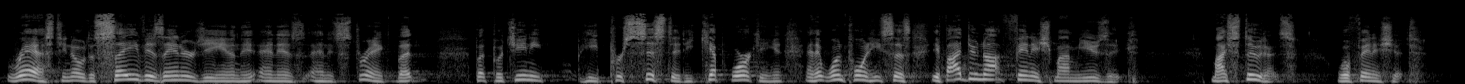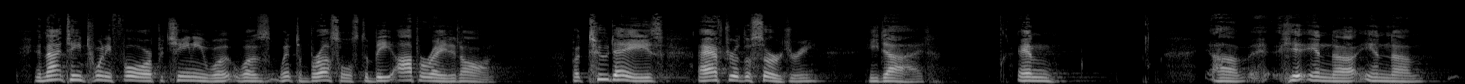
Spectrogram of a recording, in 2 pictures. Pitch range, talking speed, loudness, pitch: 150-195 Hz, 130 wpm, -29 LUFS, 165 Hz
